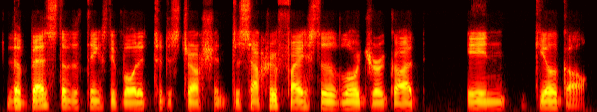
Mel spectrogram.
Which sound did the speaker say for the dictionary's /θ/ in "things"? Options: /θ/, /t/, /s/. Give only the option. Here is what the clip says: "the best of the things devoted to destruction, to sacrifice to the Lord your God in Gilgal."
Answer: /θ/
